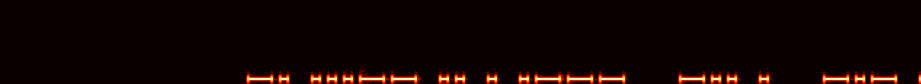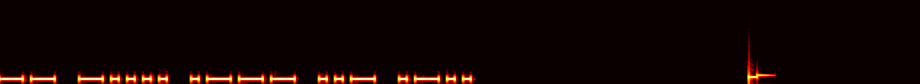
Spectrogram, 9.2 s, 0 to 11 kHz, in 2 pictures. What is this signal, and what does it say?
Morse code, heard as a keyed tone, about 32 wpm, 700 Hz. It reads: N3IEJ DE KM6JUL
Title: USA Callsign DE Callsign 30wpm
